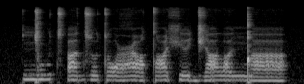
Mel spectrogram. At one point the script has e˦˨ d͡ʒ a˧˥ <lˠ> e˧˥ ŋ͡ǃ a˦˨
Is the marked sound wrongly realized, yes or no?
no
